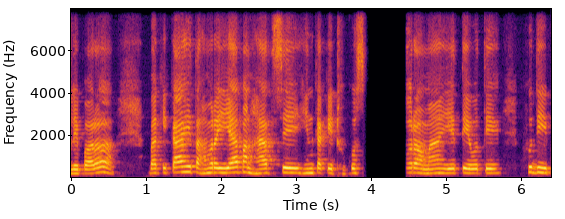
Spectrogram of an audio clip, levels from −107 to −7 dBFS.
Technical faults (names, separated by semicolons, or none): long network dropout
